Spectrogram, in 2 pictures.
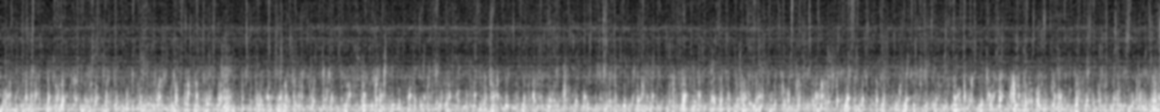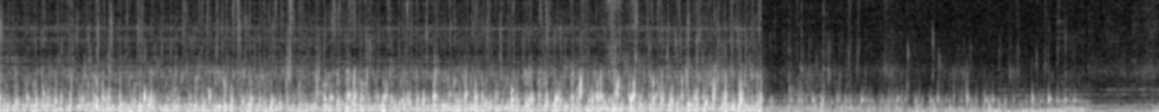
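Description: Sundubu jjigae (Korean soft tofu stew) boiling hard in a pot: a dense, steady crackle of bubbles bursting. About nineteen seconds in it drops off suddenly to a much quieter sound.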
